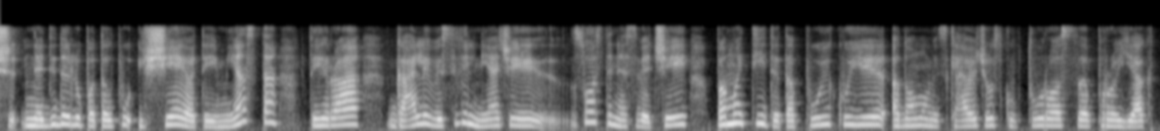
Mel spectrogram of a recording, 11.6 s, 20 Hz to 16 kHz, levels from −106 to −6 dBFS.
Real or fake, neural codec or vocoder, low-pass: real; none; 7.2 kHz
